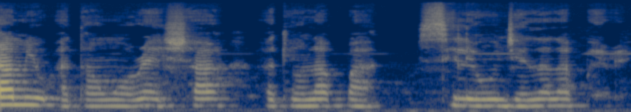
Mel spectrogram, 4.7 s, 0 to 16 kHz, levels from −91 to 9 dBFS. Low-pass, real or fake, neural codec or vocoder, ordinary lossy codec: 14.4 kHz; real; none; none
